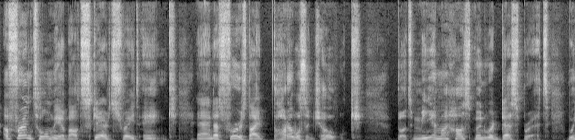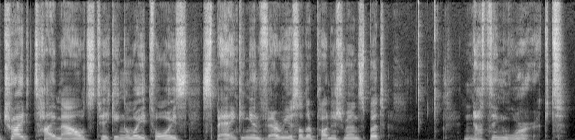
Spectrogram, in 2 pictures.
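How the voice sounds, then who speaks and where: Exasperated mother, read by a man, storybook infomercial testimonial, earnest and lively, pitch a little raised. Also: a little slow. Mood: exasperated, dramatic.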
